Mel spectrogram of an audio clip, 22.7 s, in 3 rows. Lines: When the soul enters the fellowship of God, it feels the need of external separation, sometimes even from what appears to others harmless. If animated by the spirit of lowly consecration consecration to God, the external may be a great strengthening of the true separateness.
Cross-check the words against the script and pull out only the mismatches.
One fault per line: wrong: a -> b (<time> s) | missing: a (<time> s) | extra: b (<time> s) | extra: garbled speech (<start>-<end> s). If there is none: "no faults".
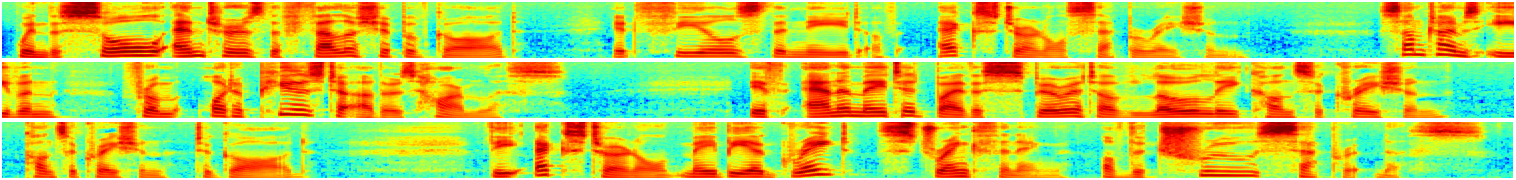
no faults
